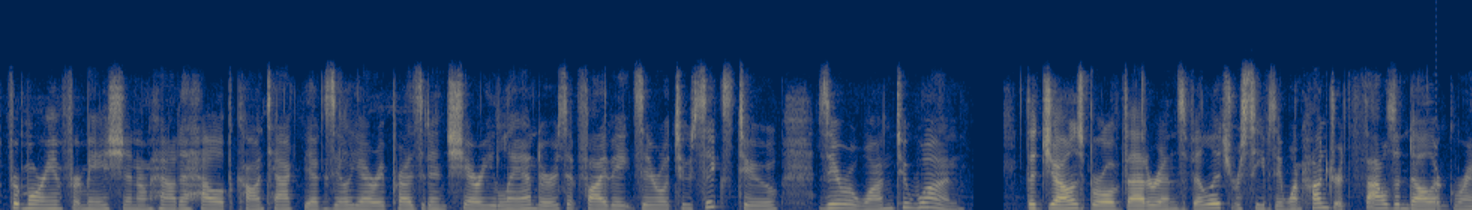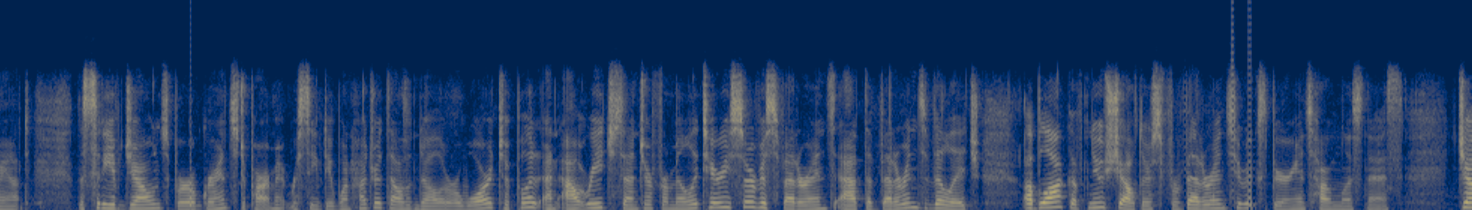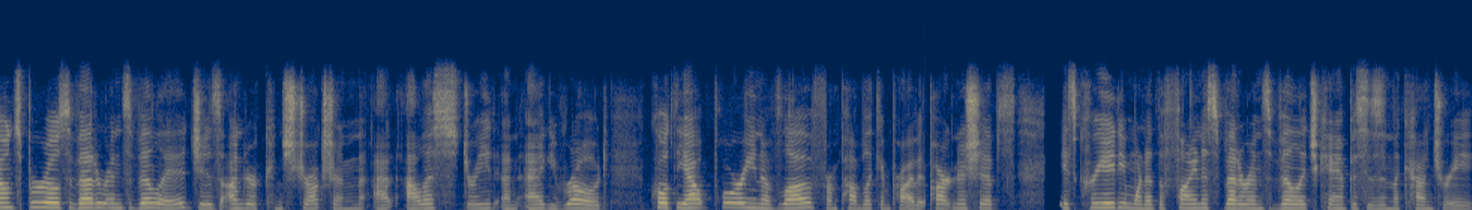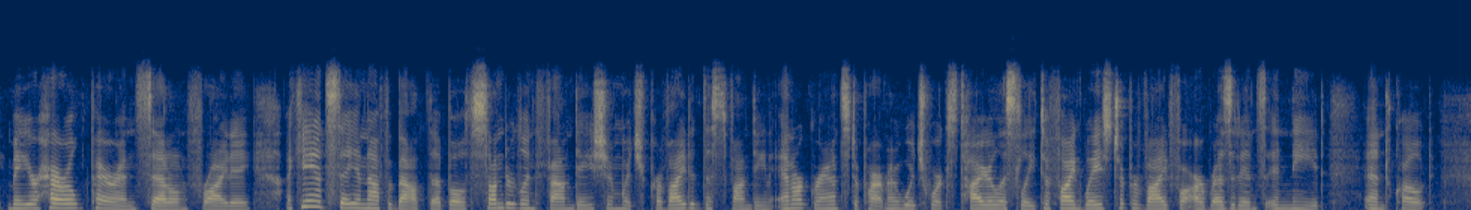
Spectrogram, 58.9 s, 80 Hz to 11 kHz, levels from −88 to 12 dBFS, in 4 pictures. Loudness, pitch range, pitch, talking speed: -28 LUFS, 180-220 Hz, 195 Hz, 130 wpm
